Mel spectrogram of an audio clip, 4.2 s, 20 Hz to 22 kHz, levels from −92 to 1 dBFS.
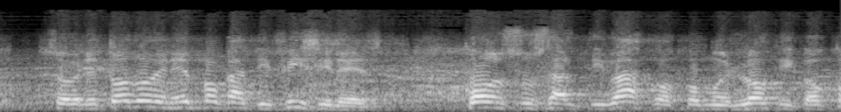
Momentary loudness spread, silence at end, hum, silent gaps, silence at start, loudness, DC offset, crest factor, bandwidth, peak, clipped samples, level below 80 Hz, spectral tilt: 5 LU; 0 s; none; none; 0 s; -15 LUFS; under 0.1%; 14 dB; 15 kHz; 0 dBFS; under 0.1%; -58 dBFS; -4.5 dB/octave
